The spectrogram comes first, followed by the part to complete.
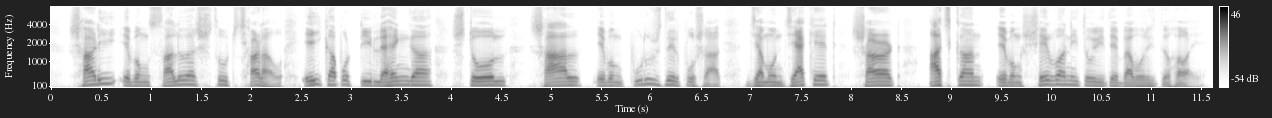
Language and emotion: Bengali, neutral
